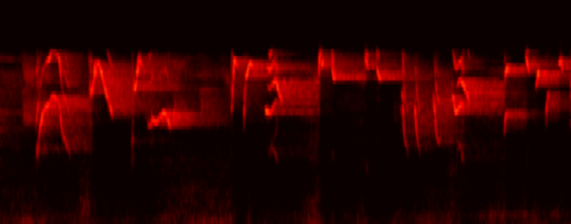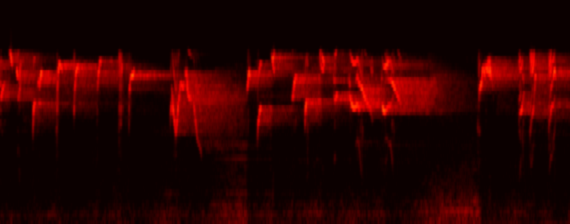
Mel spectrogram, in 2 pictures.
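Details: European goldfinch, young and caged, beginning to sing at six months: a long, continuous stream of high, rapid twittering, trilled and buzzy notes with frequent upslurs, barely pausing.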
